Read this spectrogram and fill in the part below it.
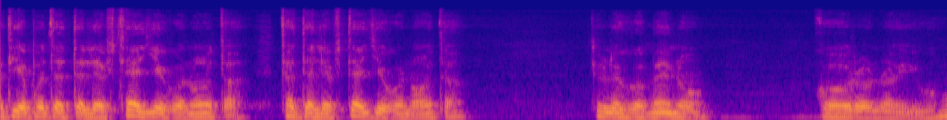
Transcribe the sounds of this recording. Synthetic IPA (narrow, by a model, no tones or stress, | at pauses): ot̪iɐpot̪ɐt̪eleft̪eɐʝeɣo̞no̞t̪ɐ | t̪ɐt̪ele̞ft̪eɐʝeɣo̞no̞t̪ɐ | t̪ule̞ɣo̞menu | koɾonoḭu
